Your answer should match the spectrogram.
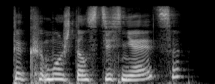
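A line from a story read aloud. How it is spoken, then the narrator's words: Said, then laughing. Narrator (Russian): сказала она и снова захохотала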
